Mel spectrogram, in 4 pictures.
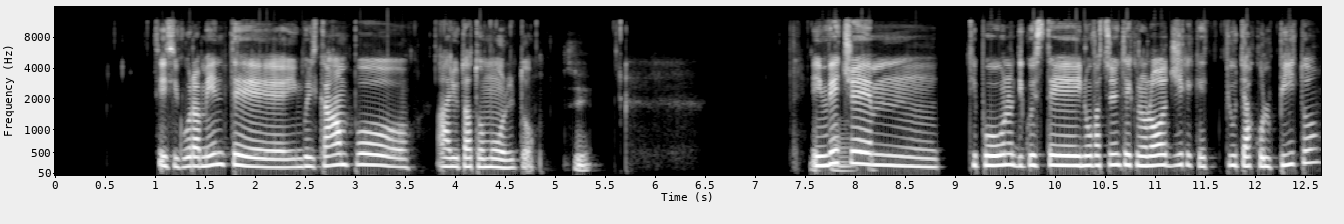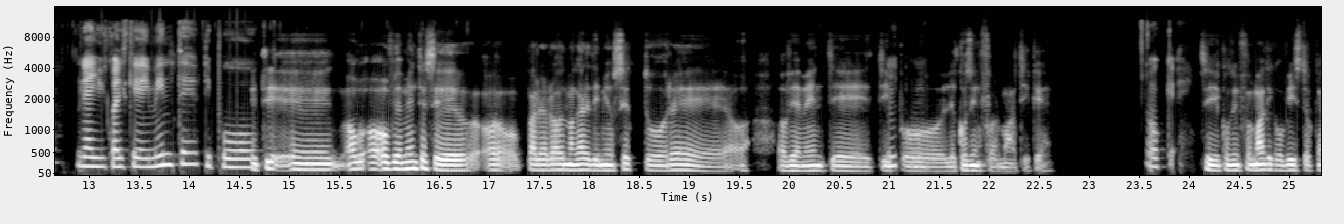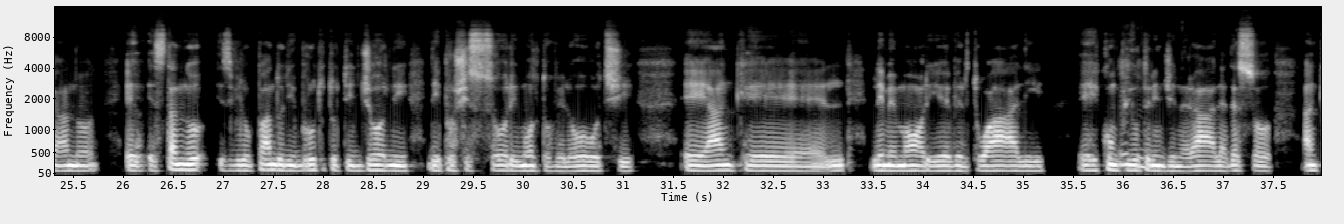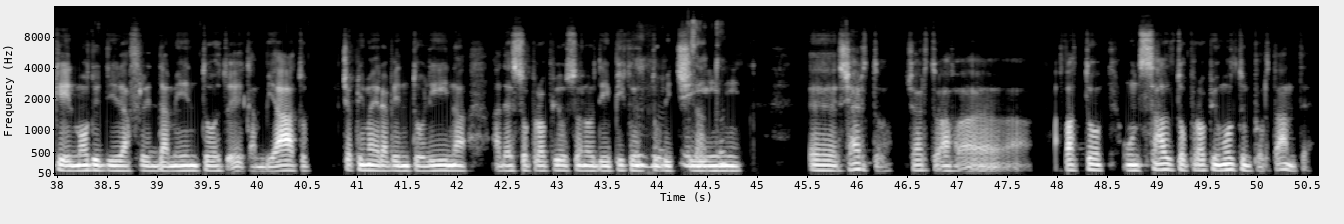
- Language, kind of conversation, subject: Italian, unstructured, Come può la tecnologia aiutare a proteggere l’ambiente?
- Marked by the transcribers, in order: other background noise; distorted speech; tapping; drawn out: "anche"; "cioè" said as "ceh"; "proprio" said as "propio"; other noise; "proprio" said as "propio"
